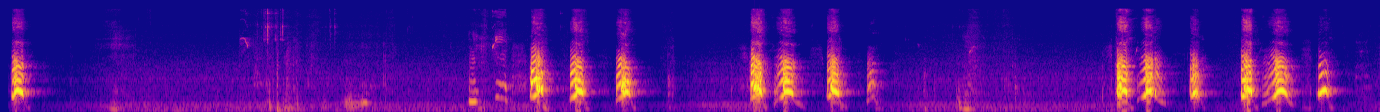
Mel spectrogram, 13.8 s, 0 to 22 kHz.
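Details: A 74-day-old Weimaraner puppy gives sharp, high, loud barks for no apparent reason, in quick bursts of three or four with short pauses between.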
